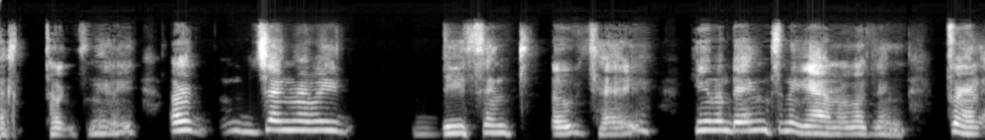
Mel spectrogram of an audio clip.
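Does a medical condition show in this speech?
Yes: spinal muscular atrophy; genetic, from birth.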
